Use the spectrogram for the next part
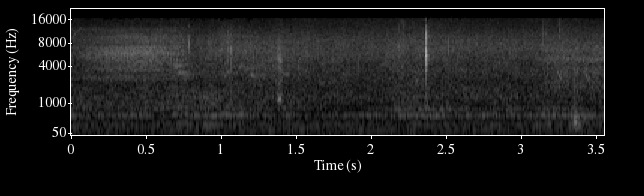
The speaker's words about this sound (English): Nice up close look at those bees for you.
